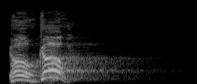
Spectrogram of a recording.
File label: Horse Sprint Adult; Warframe; Duviri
